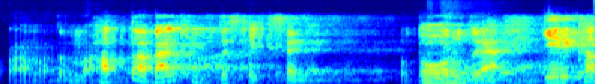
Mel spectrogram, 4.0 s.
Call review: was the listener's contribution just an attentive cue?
Yes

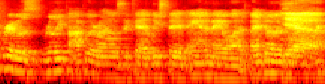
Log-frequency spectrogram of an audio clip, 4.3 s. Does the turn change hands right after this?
Yes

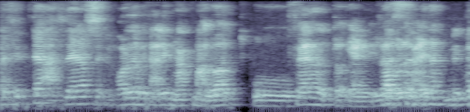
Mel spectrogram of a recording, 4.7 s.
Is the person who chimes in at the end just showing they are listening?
No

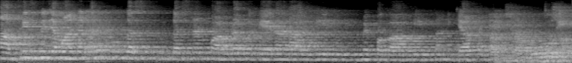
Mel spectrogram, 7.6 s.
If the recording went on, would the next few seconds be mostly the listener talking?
Yes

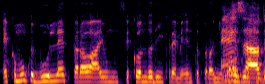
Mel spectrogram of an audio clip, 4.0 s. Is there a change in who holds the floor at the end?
Yes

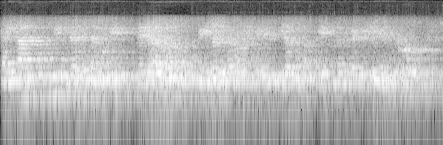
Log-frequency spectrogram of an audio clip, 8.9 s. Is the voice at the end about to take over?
No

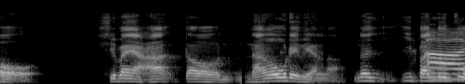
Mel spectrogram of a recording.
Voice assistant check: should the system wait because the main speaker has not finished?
No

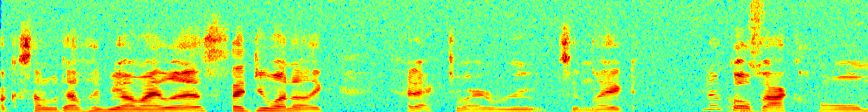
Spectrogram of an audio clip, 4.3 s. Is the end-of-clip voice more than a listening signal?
No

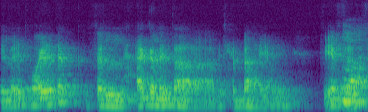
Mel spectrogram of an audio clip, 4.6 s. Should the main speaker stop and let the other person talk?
No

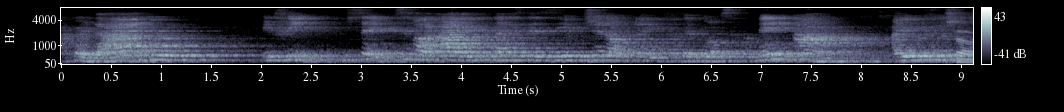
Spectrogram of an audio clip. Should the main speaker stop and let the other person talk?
Yes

